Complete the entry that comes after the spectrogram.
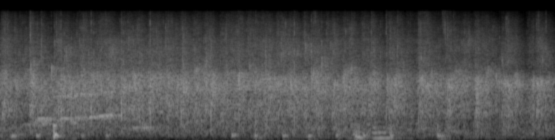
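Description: A crowd claps steadily and loudly for the full length, a dense wash of many hands filling the room, with faint voices and a few cheers mixed in underneath.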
